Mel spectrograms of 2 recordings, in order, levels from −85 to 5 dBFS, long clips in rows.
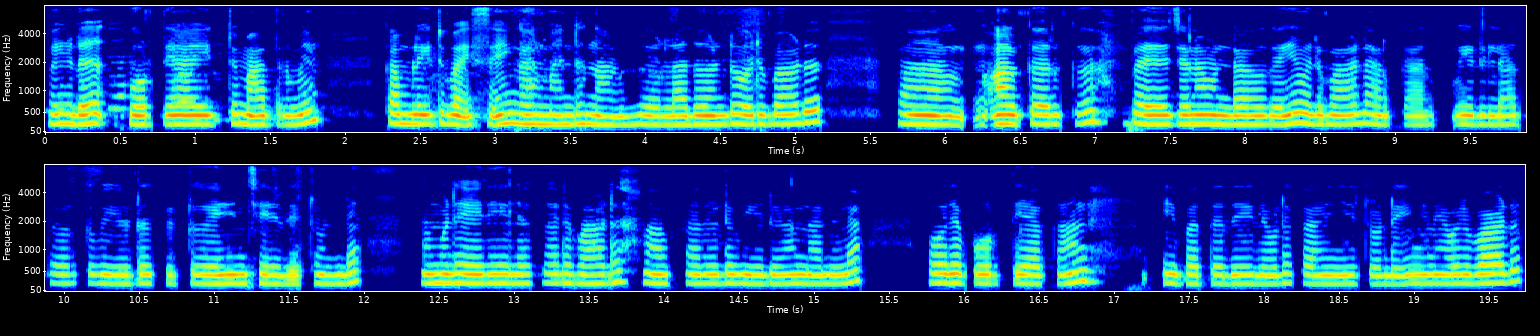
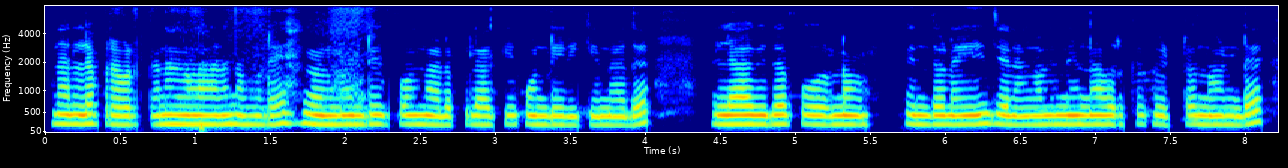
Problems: none marked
